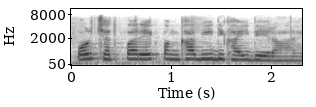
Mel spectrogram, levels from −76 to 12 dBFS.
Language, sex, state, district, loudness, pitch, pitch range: Hindi, female, Uttar Pradesh, Saharanpur, -16 LUFS, 260 Hz, 230-265 Hz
